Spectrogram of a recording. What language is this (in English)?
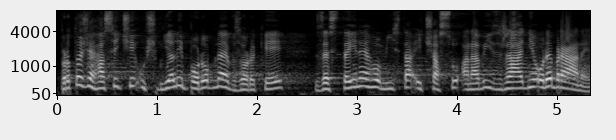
Czech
